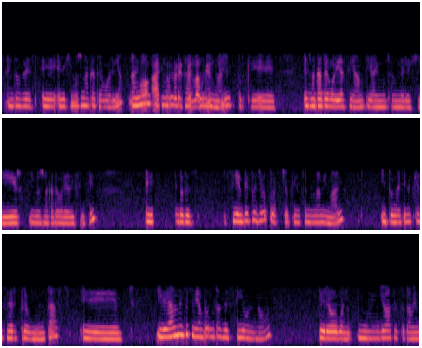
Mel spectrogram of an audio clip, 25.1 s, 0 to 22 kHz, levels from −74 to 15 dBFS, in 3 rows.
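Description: AMR narrowband mobile codec, throughout: band-limited below 4 kHz with a buzzy, synthetic edge from coarse vocal tract modelling, consistent with roughly 7.4 kbps AMR-NB.

Lost AMR speech frames at 1.96–2.17, 6.10–6.19, 13.78–13.85, 21.74–21.89 and 23.99–24.21 s: the decoder reused old pitch and tract settings at falling gain, giving brief dips and warbles. The third sounds like two consecutive frames lost.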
